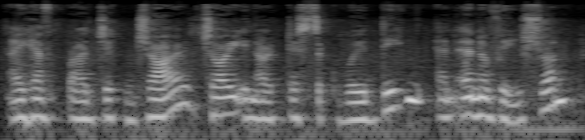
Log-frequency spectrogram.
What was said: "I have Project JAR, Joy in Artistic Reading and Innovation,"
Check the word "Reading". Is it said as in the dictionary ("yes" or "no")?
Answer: no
